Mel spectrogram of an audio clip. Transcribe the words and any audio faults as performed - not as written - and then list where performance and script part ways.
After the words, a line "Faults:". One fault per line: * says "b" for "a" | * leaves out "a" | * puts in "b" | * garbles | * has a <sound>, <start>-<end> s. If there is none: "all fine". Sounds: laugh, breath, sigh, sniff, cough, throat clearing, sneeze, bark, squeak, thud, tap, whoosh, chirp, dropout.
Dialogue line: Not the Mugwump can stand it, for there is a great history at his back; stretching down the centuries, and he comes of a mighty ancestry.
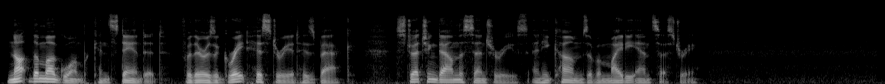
Not the Mugwump can stand it, for there is a great history at his back; stretching down the centuries, and he comes of a mighty ancestry.
Faults:
all fine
